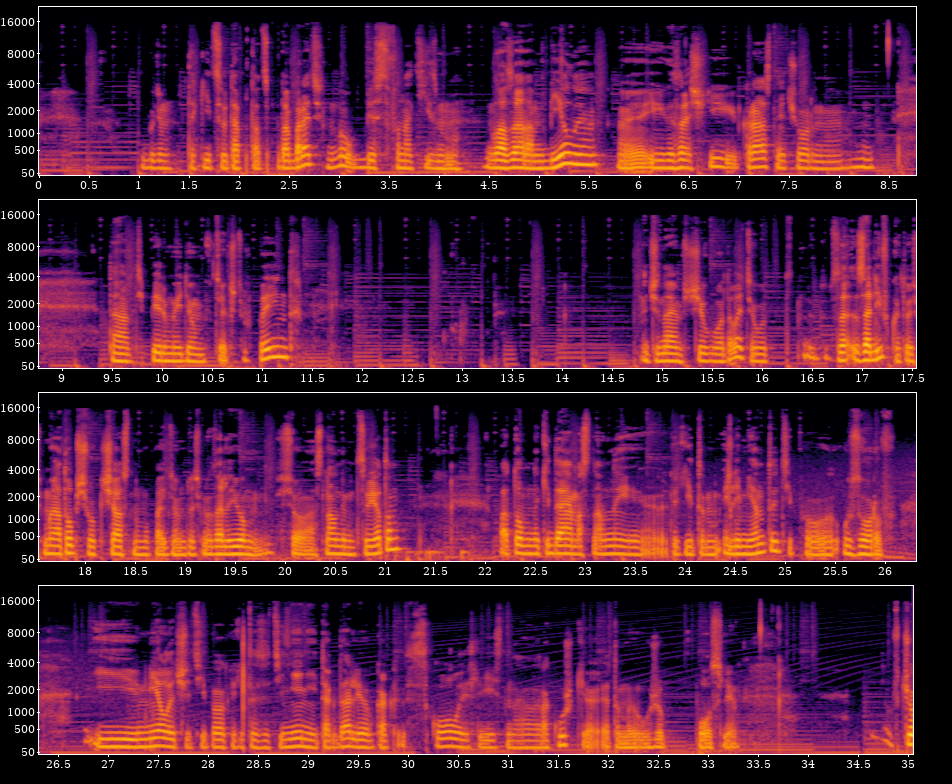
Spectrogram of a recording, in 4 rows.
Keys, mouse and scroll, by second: 0.0 click, 2.3-2.6 middle drag, 2.6-3.3 scroll up 2, 8.4-10.5 middle drag, 10.5 click, 11.2 middle click, 11.5-12.8 scroll up 2, 12.8 click, 13.0-15.1 shift+middle drag, 15.1 drag, 16.2-32.7 middle drag, 32.7-35.0 drag.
